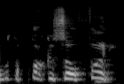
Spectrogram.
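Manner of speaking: high-pitched indignant demand; retold hot anger. Teen grabbing people's shirts over laughter, mock furious. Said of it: "I'm mad as shit. I'm hot".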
